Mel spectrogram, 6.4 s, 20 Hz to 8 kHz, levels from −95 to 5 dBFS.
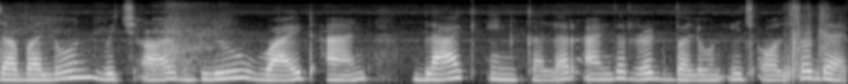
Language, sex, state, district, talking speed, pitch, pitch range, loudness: English, female, Punjab, Pathankot, 160 wpm, 205 Hz, 185-220 Hz, -18 LUFS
